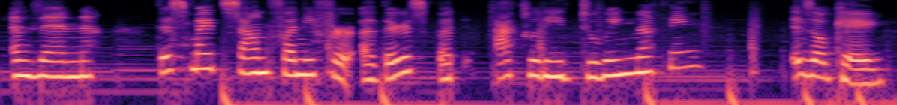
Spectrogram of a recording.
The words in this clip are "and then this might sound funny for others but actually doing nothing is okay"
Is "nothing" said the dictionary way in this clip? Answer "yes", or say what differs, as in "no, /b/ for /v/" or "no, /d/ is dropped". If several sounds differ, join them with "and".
yes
